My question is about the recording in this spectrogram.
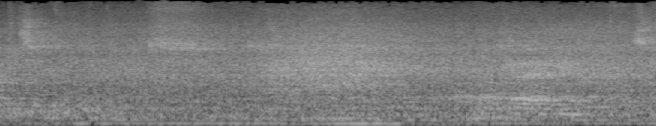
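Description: Quiet, indistinct talk over a steady low rumble and hiss. The rumble is heaviest in the first half.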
